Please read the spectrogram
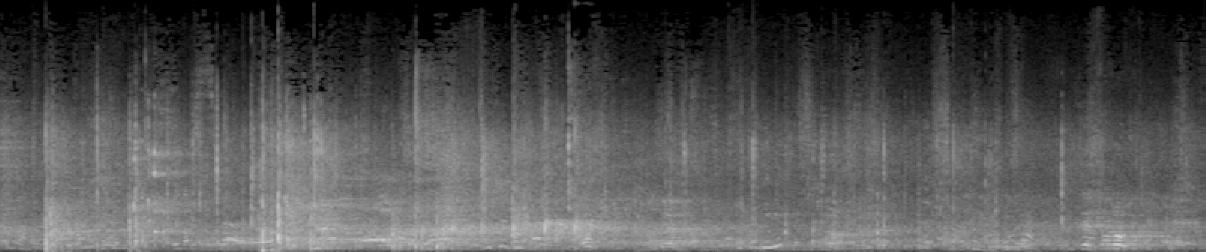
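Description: Spectators' voices and shouts in a sports hall, with a few sharp thuds of the futsal ball being kicked in the first three seconds.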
